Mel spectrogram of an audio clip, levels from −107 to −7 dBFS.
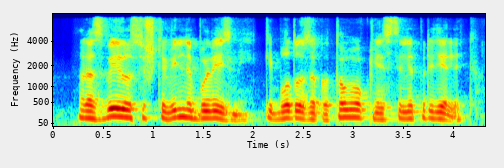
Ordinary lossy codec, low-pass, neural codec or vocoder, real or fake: none; 7.2 kHz; codec, 16 kHz, 2 kbps, X-Codec, HuBERT features, trained on general audio; fake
